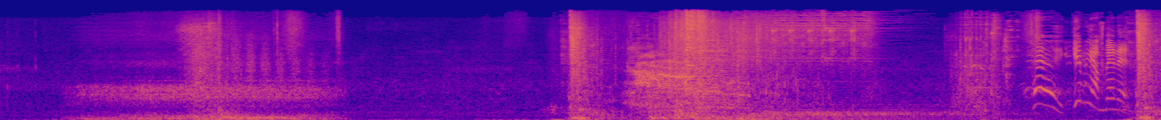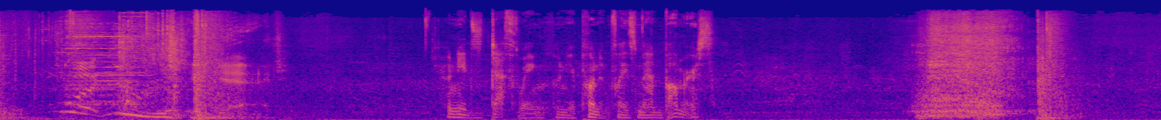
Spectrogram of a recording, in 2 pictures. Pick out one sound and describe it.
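Video game sound effects whoosh, chime and crash.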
